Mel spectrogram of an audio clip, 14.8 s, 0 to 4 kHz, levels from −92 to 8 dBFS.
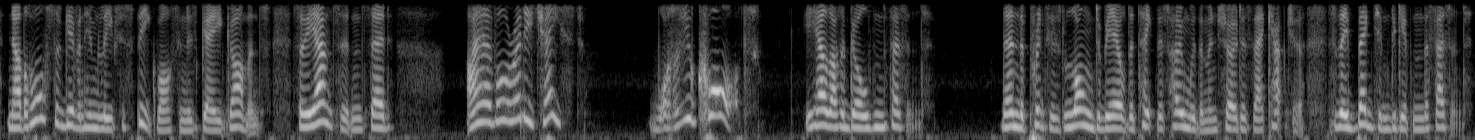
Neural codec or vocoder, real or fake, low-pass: none; real; 3.6 kHz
